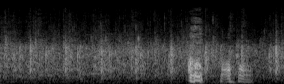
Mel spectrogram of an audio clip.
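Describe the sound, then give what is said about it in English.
An audience claps hands in a dense, continuous patter of many overlapping claps, with raised voices and cheers breaking through near the end. “I'm gonna wait while you clap your hands like you mean it.”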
